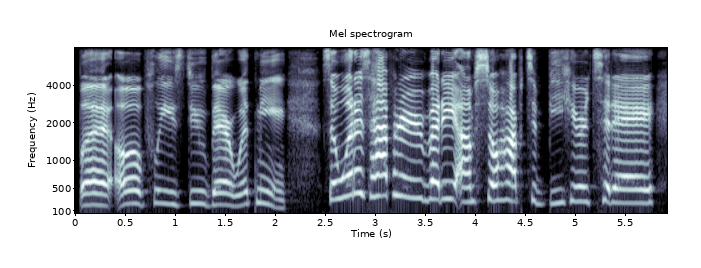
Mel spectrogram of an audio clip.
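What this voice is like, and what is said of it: Nasal, congested voice. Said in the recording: “my voice is probably sounding super nasally ... My nose has been plugged for the past week”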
